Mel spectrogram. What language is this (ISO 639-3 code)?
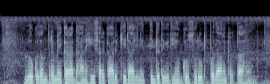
hin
